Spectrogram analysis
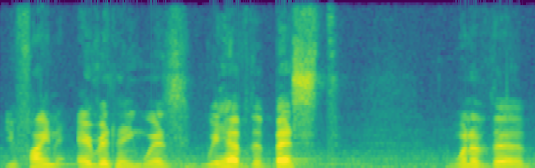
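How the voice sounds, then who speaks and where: A man's voice: medium pitch, moderate pace, fairly bright tone, a little hiss or hum. A man from Quebec with a French-Canadian accent, a native French speaker, speaking as a panelist at a live conference and rambling enthusiastically with many restarts.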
